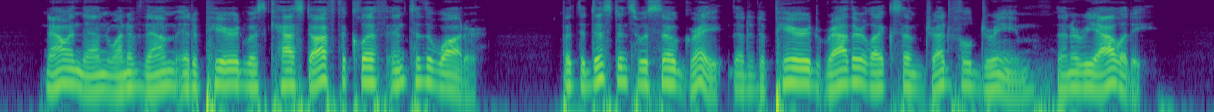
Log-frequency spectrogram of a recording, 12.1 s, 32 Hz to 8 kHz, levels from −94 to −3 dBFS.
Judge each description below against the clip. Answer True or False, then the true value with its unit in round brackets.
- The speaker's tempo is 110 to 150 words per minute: False (165 wpm)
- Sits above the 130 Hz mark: False (115 Hz)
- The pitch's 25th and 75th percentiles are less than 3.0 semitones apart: False (4.3 semitones)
